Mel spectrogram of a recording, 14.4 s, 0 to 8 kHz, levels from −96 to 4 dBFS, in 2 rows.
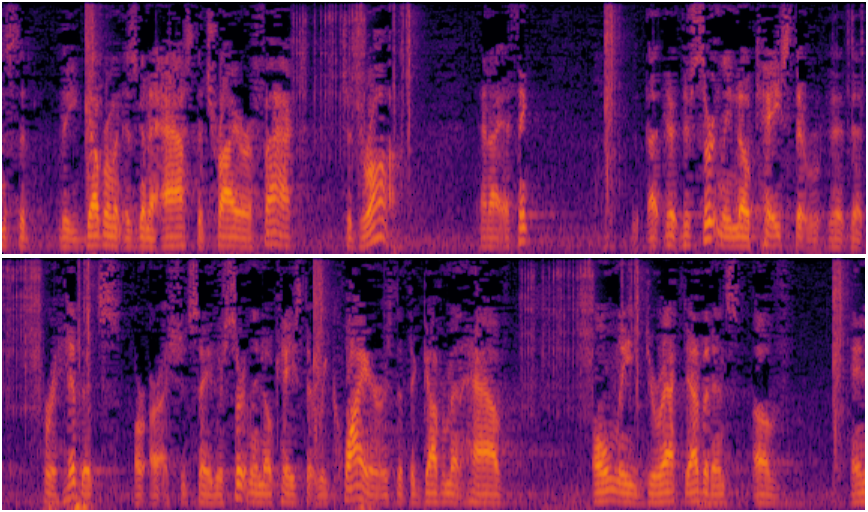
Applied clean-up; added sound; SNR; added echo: none; Camera; 17 dB; none.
